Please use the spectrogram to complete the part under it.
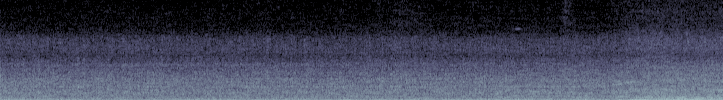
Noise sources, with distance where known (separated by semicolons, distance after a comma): large-sounding engine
